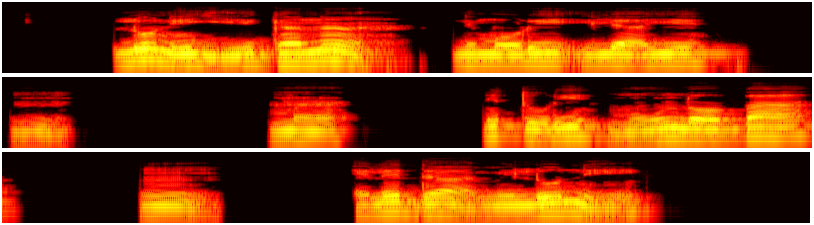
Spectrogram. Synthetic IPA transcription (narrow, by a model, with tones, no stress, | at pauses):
lo˦nĩ˨˦ji˨˦ɡã˧nãː˦˨ | nĩ˦mo˧ɾi˦ḭ˧le˦a˧jẽ˦˨ | mã˧ | nĩ˦to˧ɾi˦mõː˨˦lɔ˧ba˦˨ | ɛ˧lɛ˦da˦˨mĩ˧lo˦nĩ˨˦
